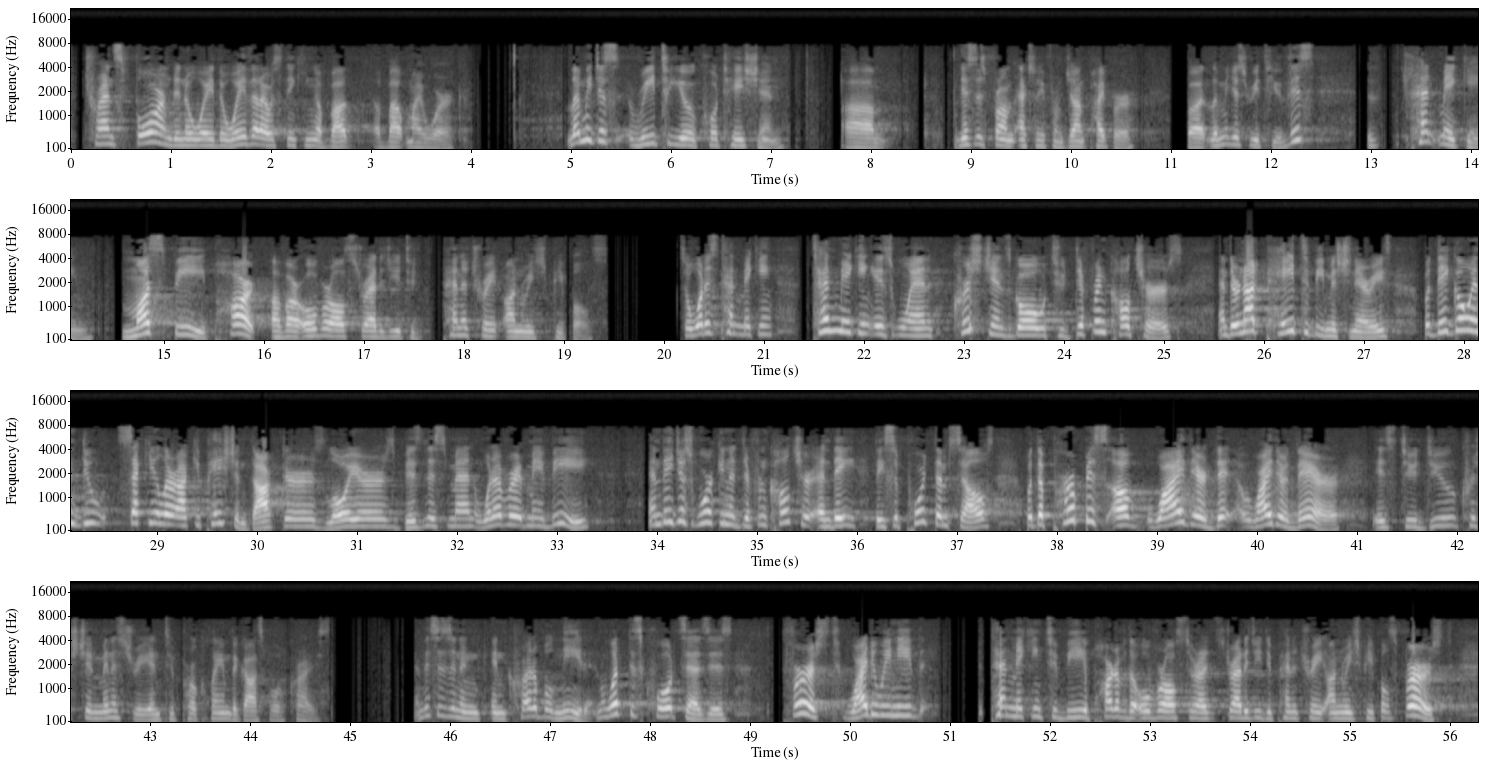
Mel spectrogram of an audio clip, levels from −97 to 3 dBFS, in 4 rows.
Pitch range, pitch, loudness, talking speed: 170-255 Hz, 200 Hz, -21 LUFS, 165 wpm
